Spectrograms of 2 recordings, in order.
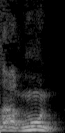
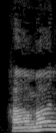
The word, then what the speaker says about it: Haman: Also referred to as Amun. Haman is the Arabic pronunciation.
